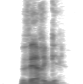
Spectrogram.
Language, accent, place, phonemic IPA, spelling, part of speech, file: French, France, Lyon, /vɛʁɡ/, vergue, noun, LL-Q150 (fra)-vergue.wav
- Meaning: yard (of sailing ship)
